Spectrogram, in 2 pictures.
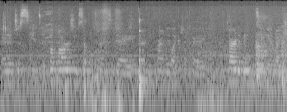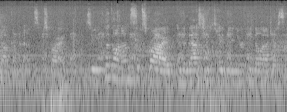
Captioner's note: speaking off microphone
